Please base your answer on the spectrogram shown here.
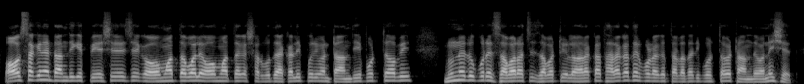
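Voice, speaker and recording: A man teaching a Quran reading lesson. He draws out the Arabic syllables slowly, then explains the rules quickly, with a Bengali accent. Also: on the high side, steady tone, clear, resonant tone, dry recording. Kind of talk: spelling out Arabic letters in a recorded lesson.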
